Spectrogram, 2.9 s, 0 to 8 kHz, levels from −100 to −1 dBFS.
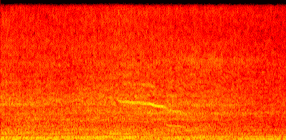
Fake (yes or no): yes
